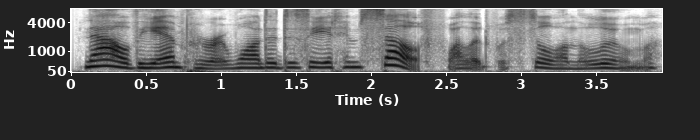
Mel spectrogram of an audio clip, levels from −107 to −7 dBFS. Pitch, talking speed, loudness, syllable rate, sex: 210 Hz, 230 wpm, -18 LUFS, 5.3 syllables/s, female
